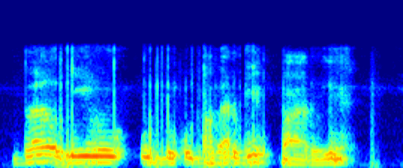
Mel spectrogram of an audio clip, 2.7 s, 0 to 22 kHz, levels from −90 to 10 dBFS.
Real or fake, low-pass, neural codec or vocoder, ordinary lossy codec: fake; 7.2 kHz; codec, 44.1 kHz, 2.6 kbps, DAC; Opus, 24 kbps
